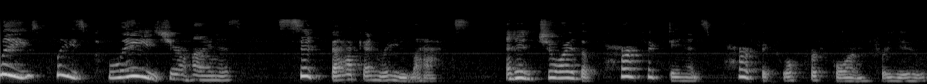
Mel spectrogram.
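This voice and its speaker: Using a put-on character voice, a female-sounding speaker goes very slowly at a high pitch with very wide pitch swings. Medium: read story. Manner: fawning, formal.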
